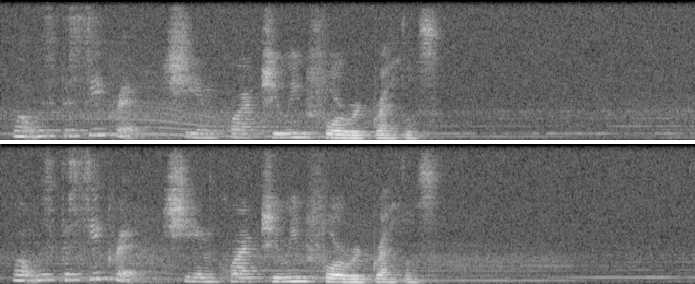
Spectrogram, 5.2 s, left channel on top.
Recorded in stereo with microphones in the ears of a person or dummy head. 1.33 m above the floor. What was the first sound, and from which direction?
A woman speaking, 50° right (ahead or behind).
